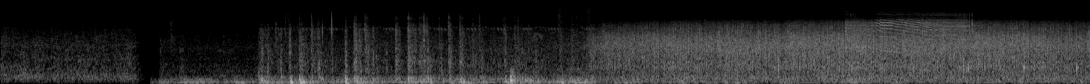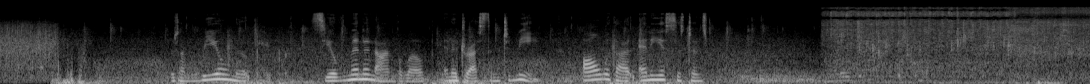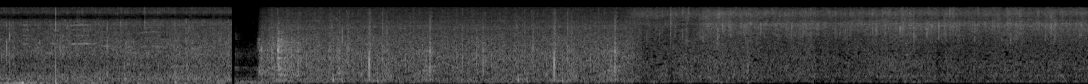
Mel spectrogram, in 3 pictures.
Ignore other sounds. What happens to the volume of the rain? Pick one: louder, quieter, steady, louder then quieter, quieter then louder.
louder.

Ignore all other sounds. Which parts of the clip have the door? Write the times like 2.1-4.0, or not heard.
8.4-9.8, 24.4-25.4.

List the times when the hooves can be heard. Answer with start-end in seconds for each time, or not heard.
2.5-11.4.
